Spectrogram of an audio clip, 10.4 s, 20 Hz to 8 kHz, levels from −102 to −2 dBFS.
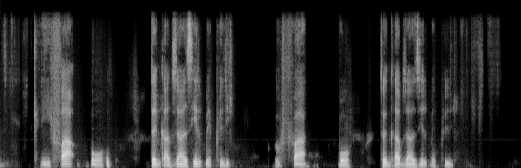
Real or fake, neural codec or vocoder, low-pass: fake; codec, 16 kHz, 1 kbps, X-Codec, HuBERT features, trained on LibriSpeech; 7.2 kHz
